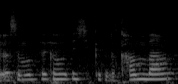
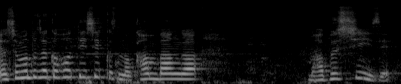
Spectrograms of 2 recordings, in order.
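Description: First: 看板 rising in puzzlement, softer; puzzled reread. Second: Said in the usual way. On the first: Shown as a demonstration. Streamer rereading a baffling comment, puzzled. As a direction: reread it confused, questioning.

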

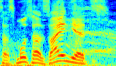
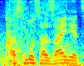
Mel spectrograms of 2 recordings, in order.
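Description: First: Louder excited shout. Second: Said in the usual way. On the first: Real, not acted. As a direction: call it out, thrilled. Repeats, second time shouted.

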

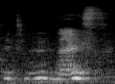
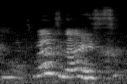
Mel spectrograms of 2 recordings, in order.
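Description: First: Sarcastic. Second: Sarcastic, higher. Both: Pretend. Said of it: "fake praise of foul drink".

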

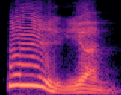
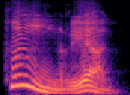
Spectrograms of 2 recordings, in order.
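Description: First: "hulyeon" low, n and r merged into a long L; correct assimilated pronunciation. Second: "Hunryeon" low, with separate n and r; spelling pronunciation. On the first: Korean teacher giving the right form, assimilated pronunciation. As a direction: say "hulyeon" as hul-lyeon. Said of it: "yung tamang pronunciation is". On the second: Korean teacher showing the spelled word, spelling pronunciation. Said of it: "Yan yung spelling". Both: Shown as a demonstration.

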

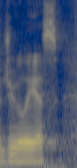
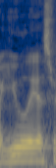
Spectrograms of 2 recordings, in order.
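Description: First: Julius with an initial J sound; English pronunciation. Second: Julius with an initial Y sound; Latin pronunciation. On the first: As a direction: say Julius as JOO-lee-us. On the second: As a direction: say Julius as YOO-lee-us. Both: Shown as a demonstration. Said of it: "depending on how they want to say it".

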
